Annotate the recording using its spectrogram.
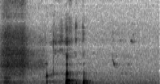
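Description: A man's breathy exhale, then a few short chuckles.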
